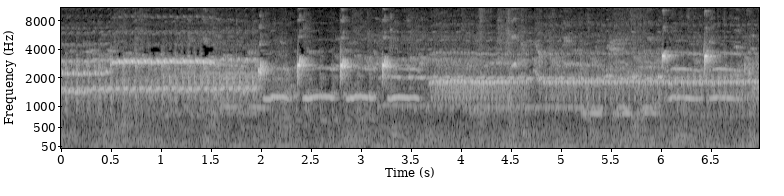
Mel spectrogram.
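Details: American Singer canary in training, 2021: a steady, sustained whistled tone, then a few sharp clipped notes about half a second apart, followed by a long level warbling trill ending in two more bright chips.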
